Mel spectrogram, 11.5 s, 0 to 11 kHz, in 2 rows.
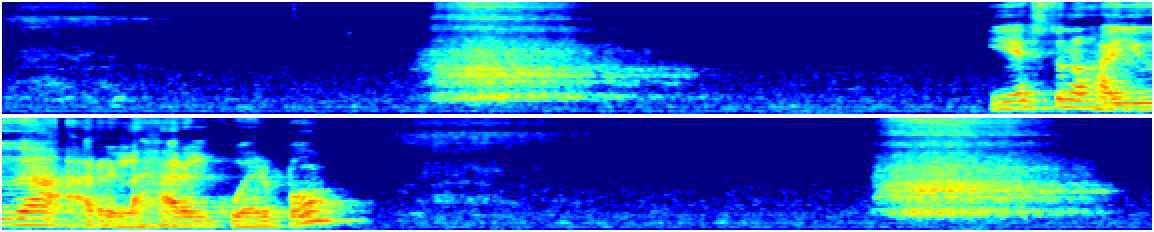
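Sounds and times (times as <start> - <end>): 
deep breath in through the nose and out through the mouth during a relaxation exercise: 0.0 - 1.1, 2.0 - 3.6, 7.6 - 8.9, 10.1 - 11.4
speech: 5.0 - 7.5.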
